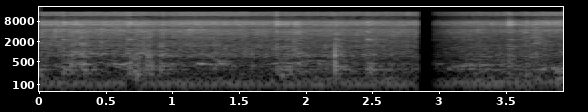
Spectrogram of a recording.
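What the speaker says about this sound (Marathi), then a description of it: "आता आपण त्यात टोमॅटो टाकूया, टोमॅटोमध्ये जरा या मीठ टाकूया" Tomatoes with salt fry in a hot pan in which spices have already crackled, giving a steady loud close sizzle with scattered pops and light stirring clinks, broken once by a brief silent gap.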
